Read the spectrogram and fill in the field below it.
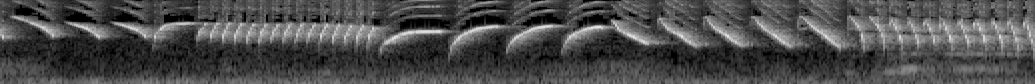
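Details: Long, quick canary song intended to train young canaries: downslurred notes, a buzzy sustained trill, a series of upswept whistles about four per second, then sweeping notes and a final rapid rattling trill.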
